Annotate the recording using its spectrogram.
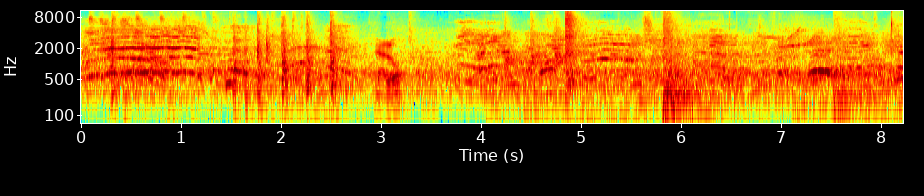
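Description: Crowd of onlookers talking and calling out, many voices overlapping, with several sharp knocks and bangs scattered among them.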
